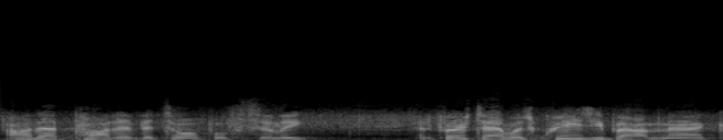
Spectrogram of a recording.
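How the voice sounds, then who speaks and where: A woman's voice: mid-range voice, lively intonation, a little fast, lightly acted. A brash, lovelorn young American chorus girl played by a woman in a 1930s radio play. She talks in slangy, unschooled phrases. The old broadcast is hissy and muffled, with long reverb. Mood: lovelorn, candid. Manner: slangy, ungrammatical.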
